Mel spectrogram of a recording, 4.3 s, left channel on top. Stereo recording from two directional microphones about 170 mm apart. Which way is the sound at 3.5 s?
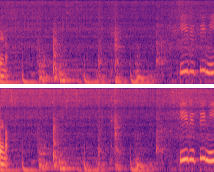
25° right (ahead or behind).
